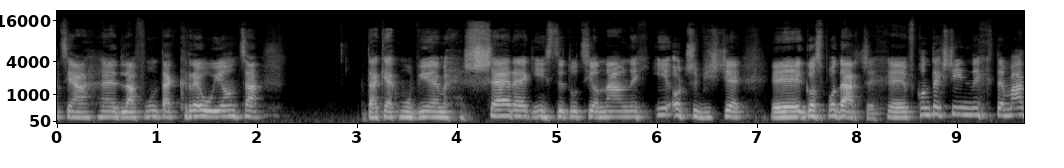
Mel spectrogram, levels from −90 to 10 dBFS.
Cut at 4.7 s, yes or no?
yes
